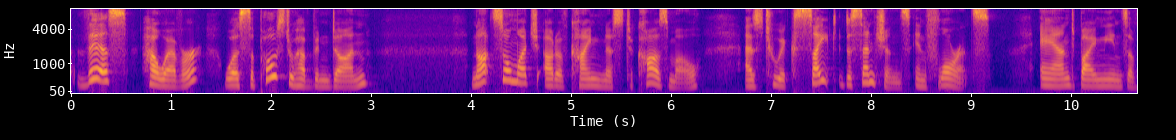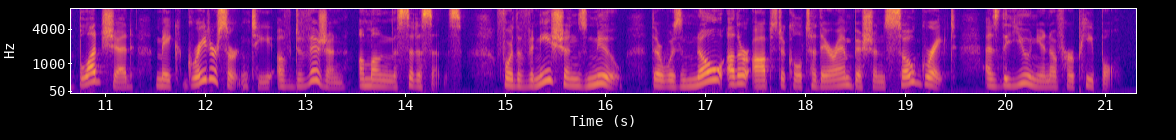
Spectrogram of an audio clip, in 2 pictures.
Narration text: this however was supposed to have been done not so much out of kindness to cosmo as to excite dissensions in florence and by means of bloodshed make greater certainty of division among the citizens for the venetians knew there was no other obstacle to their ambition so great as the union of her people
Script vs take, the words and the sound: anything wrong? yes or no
no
